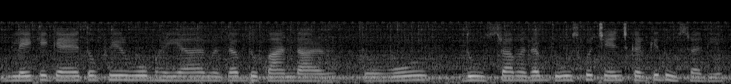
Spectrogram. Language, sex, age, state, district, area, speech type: Hindi, female, 18-30, Uttar Pradesh, Pratapgarh, rural, spontaneous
